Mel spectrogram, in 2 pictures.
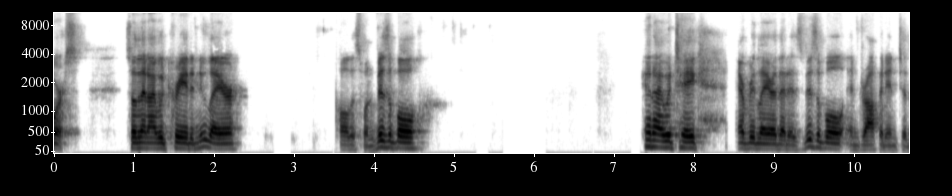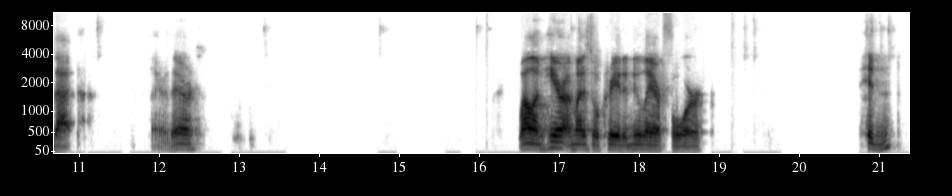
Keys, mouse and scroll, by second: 0.5 click, 2.4 click, 3.9 click, 4.1 click, 5.1-6.6 typing, 8.0 typing, 8.3 click, 11.6 click, 15.0 click, 16.7 click, 17.7 click.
